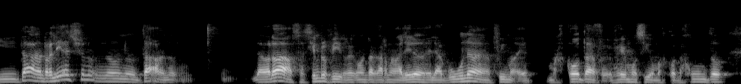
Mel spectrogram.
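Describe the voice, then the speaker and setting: Talking at a very fast pace, a man shows big swings in loudness and ordinary pitch variation. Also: medium pitch for a man. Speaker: carnival group founder and choreographer. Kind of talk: casual interview chat.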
